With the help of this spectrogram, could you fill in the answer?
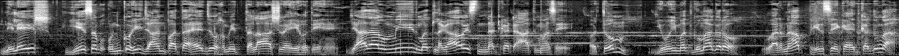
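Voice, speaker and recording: Over clear music in the background, a man puts on a cartoonish character voice at a fairly high pitch and a fairly slow pace. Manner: serious, authoritative.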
